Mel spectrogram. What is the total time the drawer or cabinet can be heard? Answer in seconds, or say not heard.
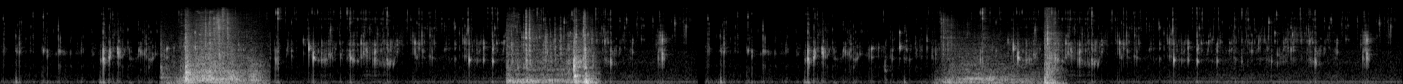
3 s.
